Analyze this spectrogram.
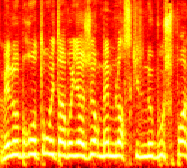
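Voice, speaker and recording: A man at a fairly quick pace. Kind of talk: live TV show anecdote.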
